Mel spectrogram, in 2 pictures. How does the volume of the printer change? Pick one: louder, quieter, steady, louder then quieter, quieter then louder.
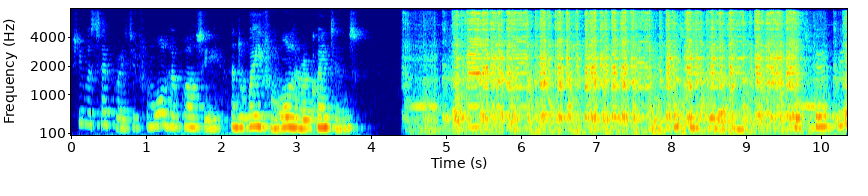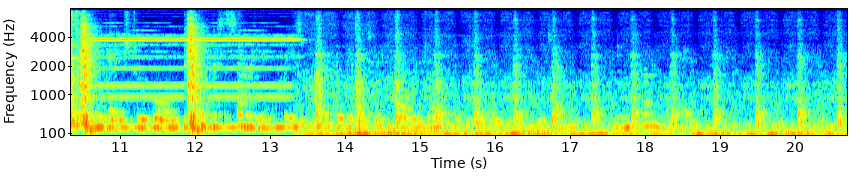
quieter.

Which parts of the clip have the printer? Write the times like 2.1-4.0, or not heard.
4.4-20.6.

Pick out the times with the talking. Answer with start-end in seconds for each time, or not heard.
0.0-3.8, 7.8-18.8.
